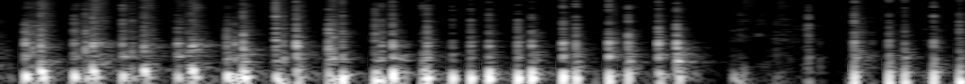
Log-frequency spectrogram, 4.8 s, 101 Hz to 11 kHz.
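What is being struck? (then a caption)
Cardboard tissue box with tissues inside. A hollow cardboard tissue box with tissues inside is tapped with the fingertips in a quick, uneven series of about 27 taps. Each tap is a short, dry, low thump with almost no ring, with a brief pause near the end before a final burst of taps.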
